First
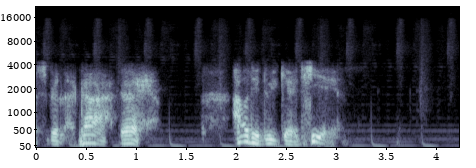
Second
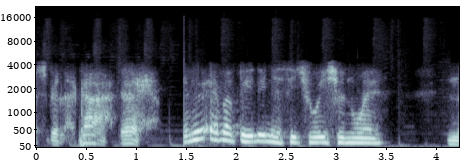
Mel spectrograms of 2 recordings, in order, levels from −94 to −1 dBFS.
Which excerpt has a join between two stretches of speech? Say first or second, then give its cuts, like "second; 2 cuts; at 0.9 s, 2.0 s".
second; 1 cut; at 1.5 s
